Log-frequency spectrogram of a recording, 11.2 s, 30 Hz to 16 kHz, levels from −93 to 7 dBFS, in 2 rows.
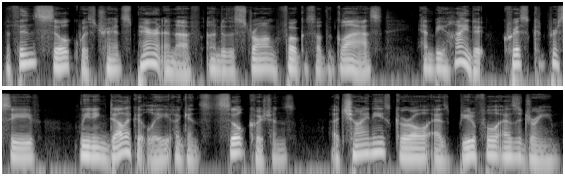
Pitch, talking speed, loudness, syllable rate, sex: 110 Hz, 170 wpm, -20 LUFS, 5.2 syllables/s, male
